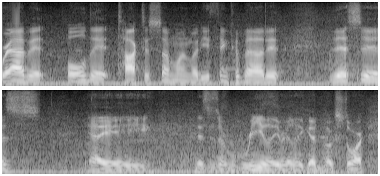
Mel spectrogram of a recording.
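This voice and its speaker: Speaking at a moderate pace with long, frequent pauses, a man uses a fairly low voice. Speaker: real estate agent vlogger. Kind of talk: walking tour vlog. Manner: casual, energetic.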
